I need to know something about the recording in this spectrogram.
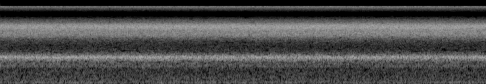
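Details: Periodical cicadas (Magicicada) during a mass emergence on May 19, 2011: a dense, unbroken droning chorus with a steady mid-pitched band and a bright hissing wash above it, constant in loudness throughout.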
